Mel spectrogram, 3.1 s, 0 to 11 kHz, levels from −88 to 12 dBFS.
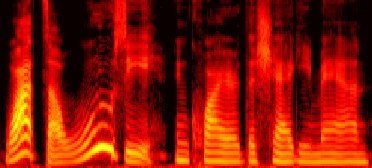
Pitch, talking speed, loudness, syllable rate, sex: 185 Hz, 135 wpm, -21 LUFS, 3.7 syllables/s, female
